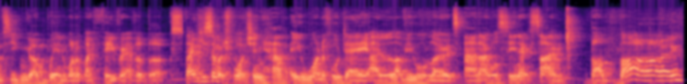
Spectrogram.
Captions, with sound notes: so you can go and win one of my favorite ever books. Thank you so much for watching. Have a wonderful day. I love you all loads and I will see you next time. (kiss smooching) Bye bye!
